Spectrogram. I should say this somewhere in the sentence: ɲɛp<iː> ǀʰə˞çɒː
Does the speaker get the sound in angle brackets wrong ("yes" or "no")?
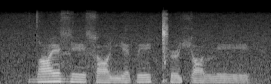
yes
